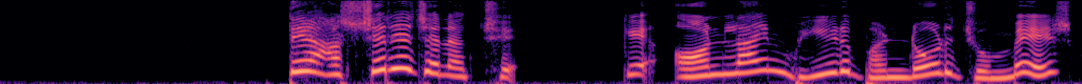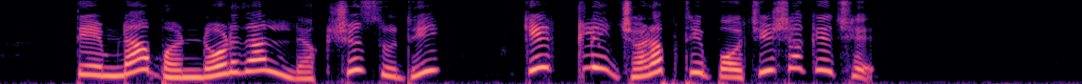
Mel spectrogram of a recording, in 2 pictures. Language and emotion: Gujarati, surprised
